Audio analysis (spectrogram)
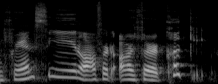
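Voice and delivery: ordinary delivery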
